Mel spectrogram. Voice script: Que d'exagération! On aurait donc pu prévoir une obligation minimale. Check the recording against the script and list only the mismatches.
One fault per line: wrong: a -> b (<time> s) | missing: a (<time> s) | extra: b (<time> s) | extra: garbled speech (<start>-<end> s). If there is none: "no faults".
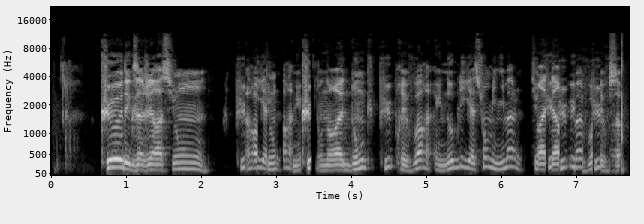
extra: garbled speech (2.5-3.5 s)
extra: garbled speech (6.4-7.6 s)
